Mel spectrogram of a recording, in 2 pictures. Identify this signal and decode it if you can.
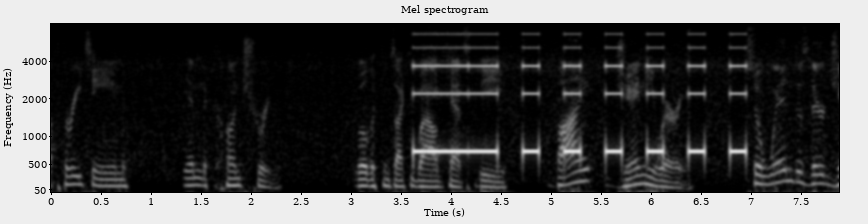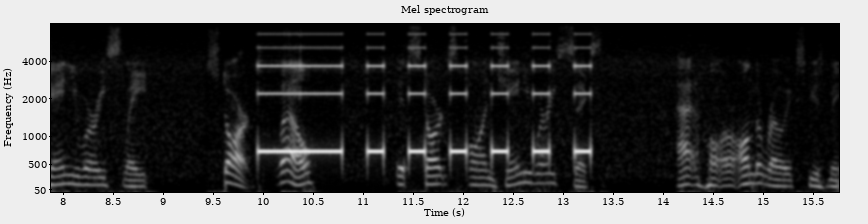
Beep code, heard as beeps from a small speaker, played twice, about 730 Hz, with speech in English. 1 long, 6 short.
